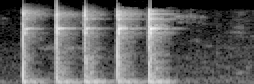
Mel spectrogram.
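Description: Five sharp metallic hammer taps on the back of jewelry pieces, evenly spaced and close, each ringing briefly, with no talking.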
